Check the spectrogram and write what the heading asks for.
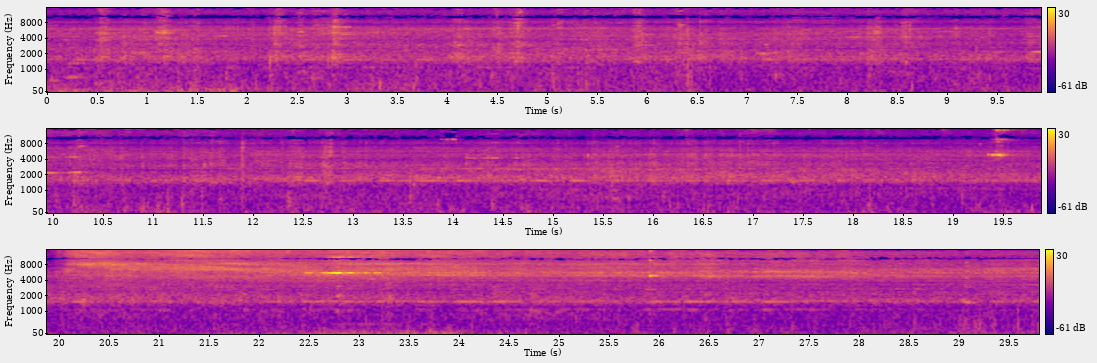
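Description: Standard-gauge passenger coaches rolling slowly past, their steel wheels giving a steady high squeal over a low rumble, with light clicking from the rail joints.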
